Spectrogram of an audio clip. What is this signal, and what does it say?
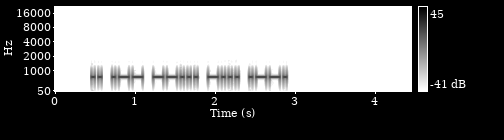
Morse code, heard as a keyed tone, about 28 wpm, 700 Hz. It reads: IW7BP
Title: DXCC-100 Call Signs - 5 Characters - Repeated 3x - 28wpm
